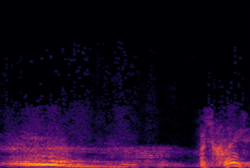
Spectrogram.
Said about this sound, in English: You hear it? I heard something. Like a lion. You get lions on the brain. Yeah, it'd be crazy. Sounded like it was outside in the garden. There's nothing out there.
